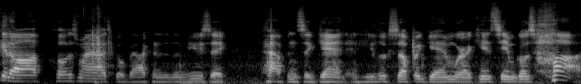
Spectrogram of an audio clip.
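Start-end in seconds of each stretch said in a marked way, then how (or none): 5.4-5.8 high, punched "ha!"; quick high burst, as the drummer did; imitated drummer's shout. Drummer looks up at the dancer again, sudden high "ha!".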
